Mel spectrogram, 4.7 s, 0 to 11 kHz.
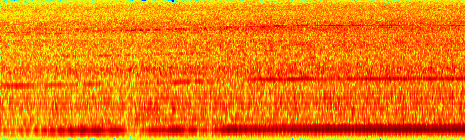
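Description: A 1991 Black and Decker CA1440 vacuum cleaner running on its upholstery setting, a close, steady motor whine with a tonal hum that climbs slightly in pitch as it settles into full speed.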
